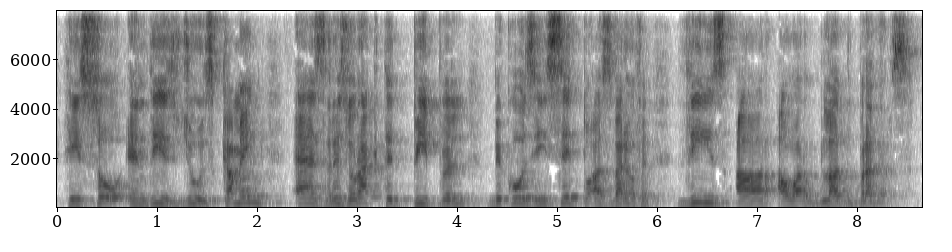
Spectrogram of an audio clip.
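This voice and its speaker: A man in his sixties with an Arabic accent, giving earnest, deliberate personal testimony in an interview. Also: high voice, echoey room. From Upper Galilee, Israel. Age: 60s. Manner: earnest, deliberate storytelling with emphatic pauses.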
